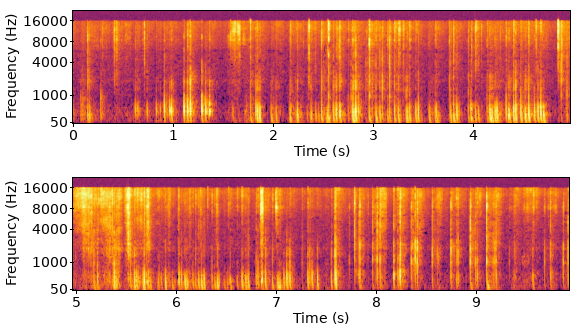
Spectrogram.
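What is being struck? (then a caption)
Cork coaster lid. Long acrylic nails scratch quickly across the grainy surface of a round, solid cork coaster lid held in the hands. The result is a quiet, dense run of dry, crackly scratches and rustles with short bursts of texture, mostly in the low-to-mid range.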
